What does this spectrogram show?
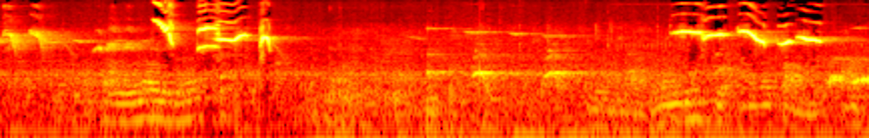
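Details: White-rumped shama used as a decoy, singing for morning voice training: short bursts of piercing whistled notes with long quiet gaps, faint lower sounds and a brief low tone in between.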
